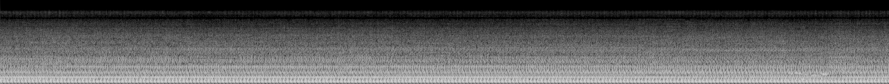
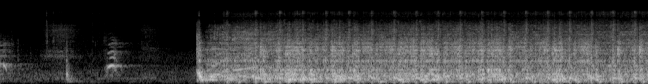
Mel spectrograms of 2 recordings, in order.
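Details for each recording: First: Cub Cadet tractor small single engine after battery reconnected and starting fluid in carburetor: catches and settles into steady, even idle with low smooth hum, no misses or knocks; normal running. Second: Cub Cadet lawn tractor that was very hard to start; battery reads 12.17 V, terminals corroded, fuel on, brake set. The starter churns steadily and fast but the engine never catches. Owner suspects the battery and corroded terminals.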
